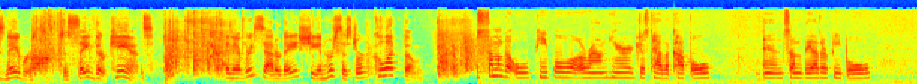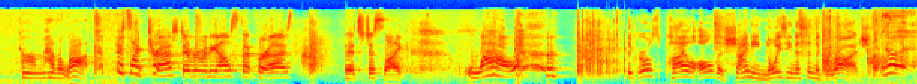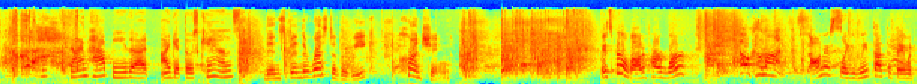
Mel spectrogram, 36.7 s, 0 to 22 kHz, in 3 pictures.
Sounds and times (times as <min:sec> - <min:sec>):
Inside, small room: 0:00.0 - 0:36.6.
